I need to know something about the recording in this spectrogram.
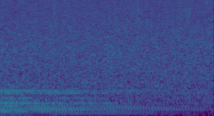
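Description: Steady rain hiss with a low sustained chord of background music that fades out near the end.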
